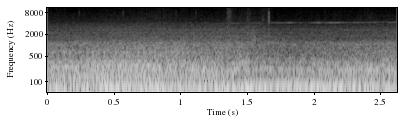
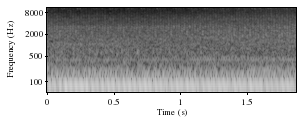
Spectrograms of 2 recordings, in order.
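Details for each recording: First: 1991 Nissan R32 GTR with an RB26DETT engine, road test after oil pressure repair, cruising and now making about 25 psi: over steady road roar, a thin, high, airplane-like whistle slowly climbs in pitch. Source not identified. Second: Even, steady idle with a smooth fast pulse and no knocks on a 1991 Nissan R32 GTR (RB26DETT) checked for low oil pressure. It shows about 2 bar while driving with no leaks, so the oil pump is judged good.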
